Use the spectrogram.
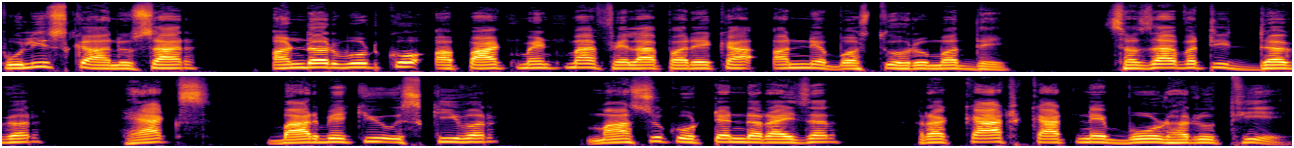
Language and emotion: Nepali, neutral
